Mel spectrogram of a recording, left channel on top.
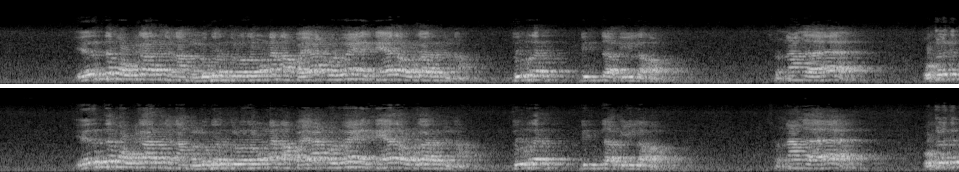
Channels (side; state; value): both; normal; correlation 0.45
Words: எதிர்த்தமா உட்காருன்னு நாங்க லுகர் தொழுதவன நான் பயான் பண்ணுவேன், எனக்கு நேரம் உட்காருன்னு. துர்ரத் பின்த் அபீ லஹப் சொன்னாங்க, உங்களுக்கு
